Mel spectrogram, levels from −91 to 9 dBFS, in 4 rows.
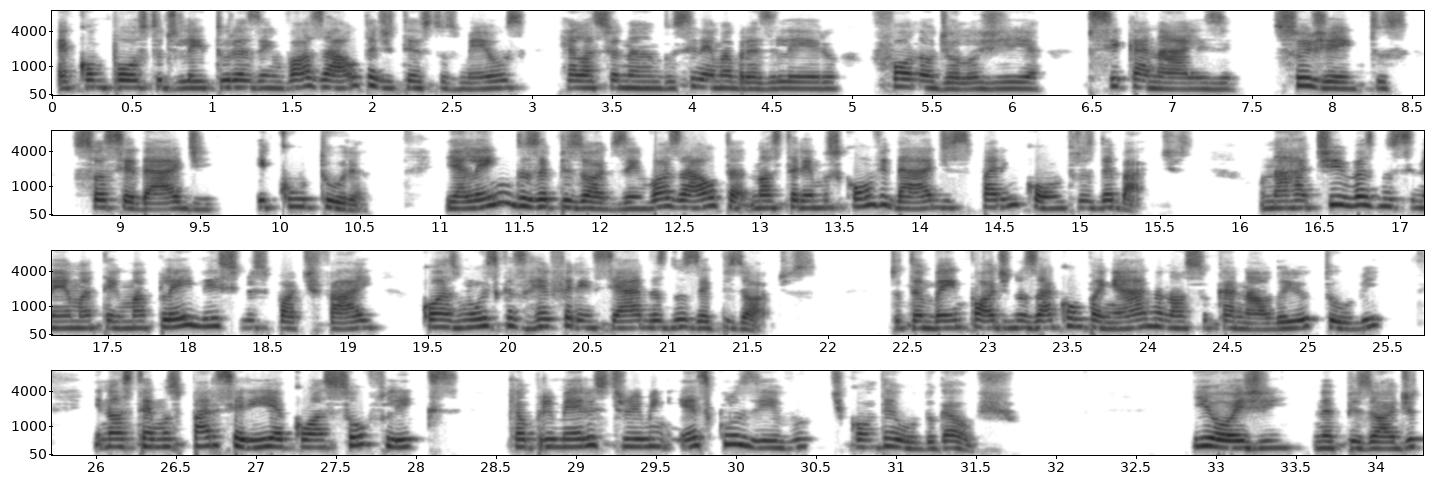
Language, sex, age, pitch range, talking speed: Portuguese, female, 20-39, 190-235 Hz, 135 wpm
